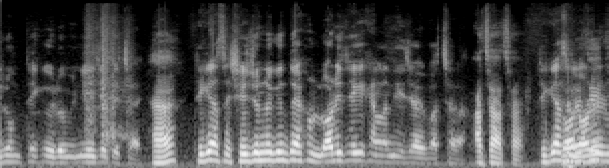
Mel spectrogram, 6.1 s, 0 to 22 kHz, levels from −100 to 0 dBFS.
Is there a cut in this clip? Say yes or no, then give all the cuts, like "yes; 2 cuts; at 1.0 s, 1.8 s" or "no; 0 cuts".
no; 0 cuts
